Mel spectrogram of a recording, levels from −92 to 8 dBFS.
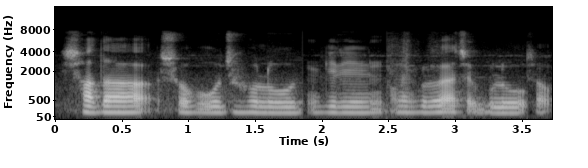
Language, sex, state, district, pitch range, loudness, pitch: Bengali, male, West Bengal, Jhargram, 145-160 Hz, -23 LUFS, 155 Hz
